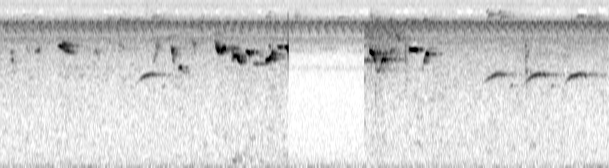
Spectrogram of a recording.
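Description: Wild birds chirping over a steady background hiss: clusters of short, high chirps, then three short curved notes near the end. A brief break of near silence about three seconds in, where two recordings are joined.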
